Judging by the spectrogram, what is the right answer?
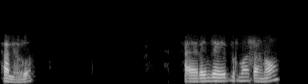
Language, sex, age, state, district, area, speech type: Malayalam, male, 30-45, Kerala, Idukki, rural, conversation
